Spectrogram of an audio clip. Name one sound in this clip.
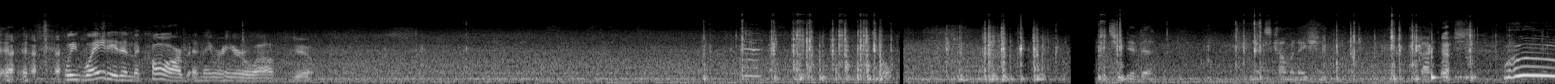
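A metal lock clicks and rattles as it is handled.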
